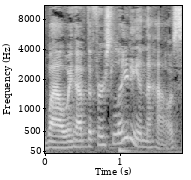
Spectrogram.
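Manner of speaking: ordinary talk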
